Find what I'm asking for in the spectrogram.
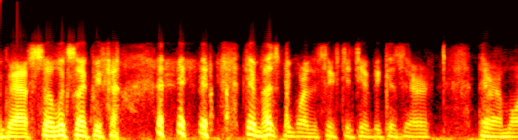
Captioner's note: chuckles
